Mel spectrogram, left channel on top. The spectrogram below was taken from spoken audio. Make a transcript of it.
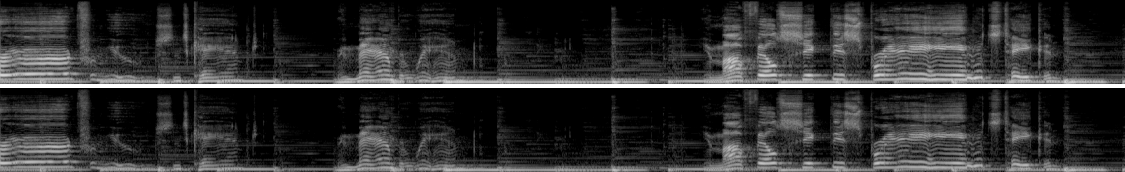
from you since can't remember when. Your ma fell sick this spring. It's taken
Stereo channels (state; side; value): quieter; right; 5.1 dB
